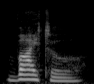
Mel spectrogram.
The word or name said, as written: vital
